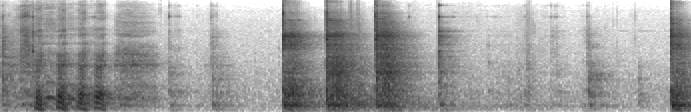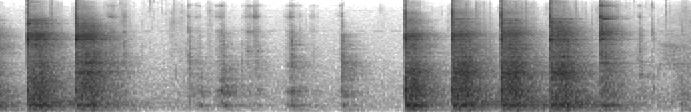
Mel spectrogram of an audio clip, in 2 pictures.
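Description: Sharp metal-on-metal hammer blows on a rusted-in universal joint come in three bursts of rapid strikes, each burst followed by a short pause, loud and close.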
